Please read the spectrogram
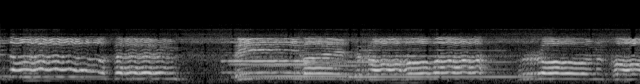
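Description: A tenor singing an operatic aria with orchestra, on a 1937 shellac 78 rpm record played on a portable acoustic gramophone. The sung phrases have a strong vibrato, with a brief break about two seconds in and then a long held note.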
